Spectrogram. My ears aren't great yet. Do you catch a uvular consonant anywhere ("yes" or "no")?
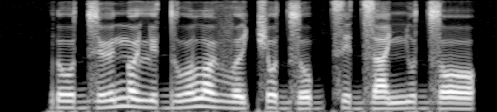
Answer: no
